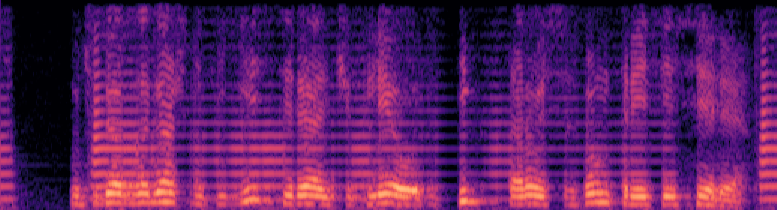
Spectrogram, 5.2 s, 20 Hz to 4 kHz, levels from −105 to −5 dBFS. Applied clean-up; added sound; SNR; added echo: neural mask model RNNoise.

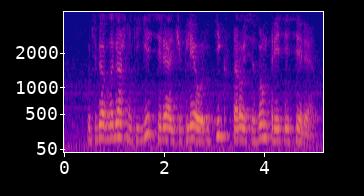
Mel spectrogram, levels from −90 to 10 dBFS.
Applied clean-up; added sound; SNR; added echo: none; none; none; none.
